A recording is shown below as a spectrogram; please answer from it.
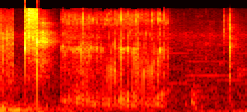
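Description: Plastic packaging rustling and crinkling as an item is pushed into a poly mailer bag, with a few sharp crackles at first and then steady rustling that stops shortly before the end.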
